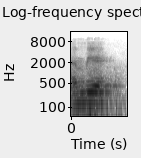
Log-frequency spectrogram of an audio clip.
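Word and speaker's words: MBA: तो ये शुरू तो हो रहा है एम से, जो कि कॉन्सोनेंट है, बट जब हम इसे बोलते हैं एमबीए तो एक तरह से ये या ऐसा वाला प्रोनाउंसिएशन सुनाई पड़ता है, एम, एमबीए। तो बेसिकली ये एक वॉवल से शुरू होने वाला साउंड बन जाता है, इसलिए हम एनएमबीए यूज करते हैं।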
